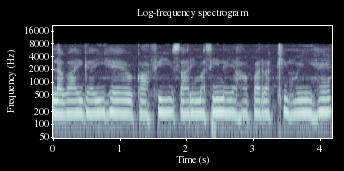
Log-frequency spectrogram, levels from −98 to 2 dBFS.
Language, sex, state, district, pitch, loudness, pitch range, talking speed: Hindi, female, Uttar Pradesh, Etah, 185 Hz, -19 LUFS, 180-190 Hz, 170 wpm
